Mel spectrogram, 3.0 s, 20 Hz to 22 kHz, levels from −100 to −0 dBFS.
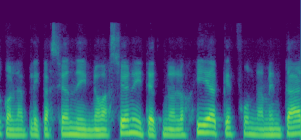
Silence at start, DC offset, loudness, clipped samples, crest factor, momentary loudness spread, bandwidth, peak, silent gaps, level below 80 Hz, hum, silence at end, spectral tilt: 0 s; under 0.1%; -24 LUFS; under 0.1%; 16 dB; 6 LU; 9.4 kHz; -8 dBFS; none; -64 dBFS; none; 0 s; -8 dB/octave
